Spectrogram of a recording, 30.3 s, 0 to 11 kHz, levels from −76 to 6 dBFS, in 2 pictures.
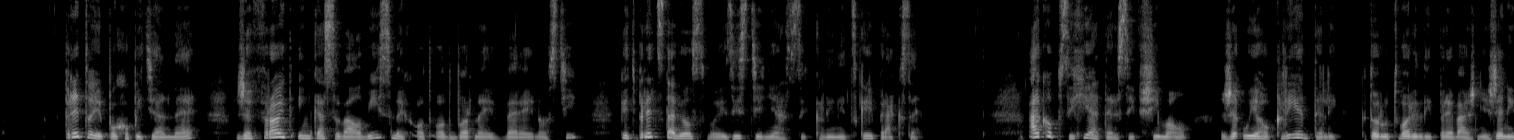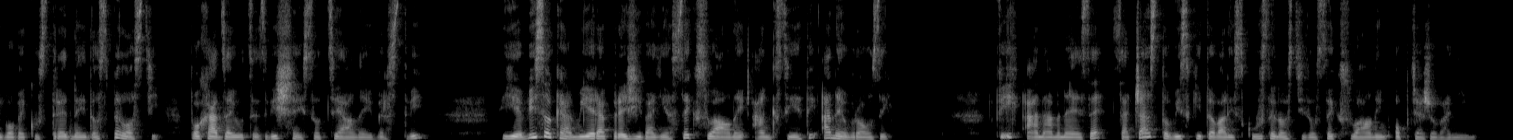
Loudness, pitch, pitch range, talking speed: -30 LUFS, 155 Hz, 140-180 Hz, 110 wpm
